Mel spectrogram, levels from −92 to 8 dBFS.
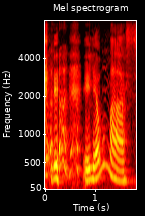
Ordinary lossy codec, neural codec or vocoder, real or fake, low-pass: none; none; real; none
